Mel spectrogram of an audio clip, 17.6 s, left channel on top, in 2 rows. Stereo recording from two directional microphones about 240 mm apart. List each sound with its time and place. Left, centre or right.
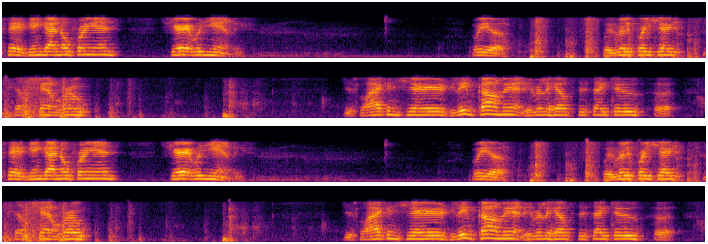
0.0 s a man's voice: centre
5.9 s a man's voice: centre
7.5 s a man's voice: centre
13.1 s a man's voice: centre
